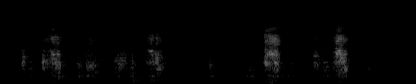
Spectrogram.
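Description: The sharp edge of a pair of shears drawn along a drywall square, scoring a cut line on a corrugated clear plastic roofing sheet. It makes a series of short, faint scratching strokes, the two loudest near the end.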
